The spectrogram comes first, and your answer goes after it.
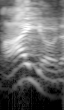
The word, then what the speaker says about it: iota: do you see that that is the Greek letter Yoda not a Jedi Knight and not mispronounce is iota I don't even want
